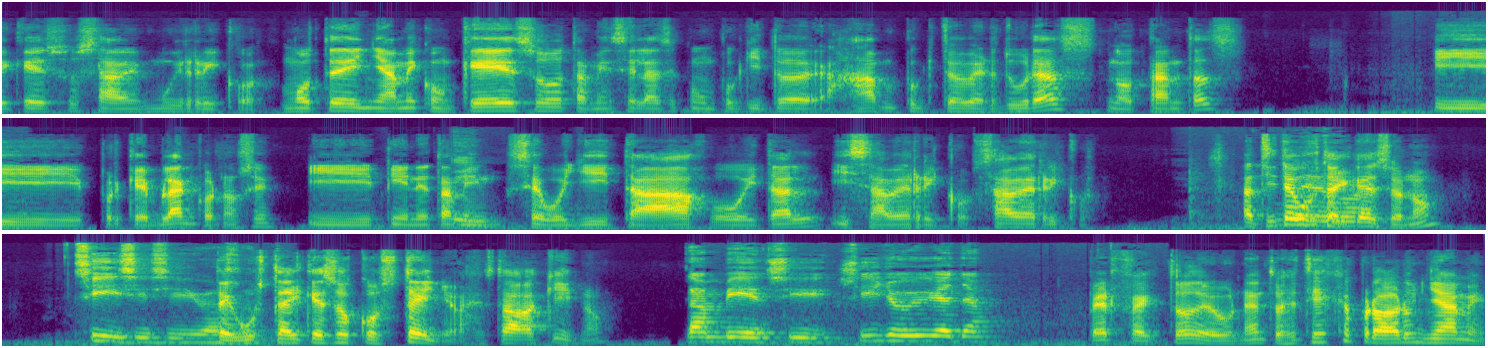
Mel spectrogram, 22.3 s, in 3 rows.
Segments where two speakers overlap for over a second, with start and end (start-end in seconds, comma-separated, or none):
none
